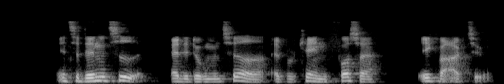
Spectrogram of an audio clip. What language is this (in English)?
Danish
